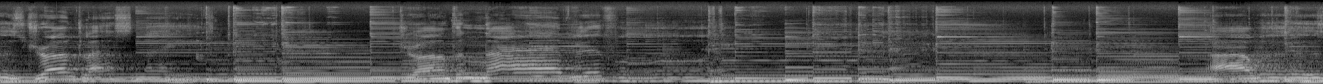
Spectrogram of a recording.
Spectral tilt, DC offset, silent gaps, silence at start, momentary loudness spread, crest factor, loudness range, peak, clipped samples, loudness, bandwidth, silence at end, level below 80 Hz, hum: -4 dB/octave; under 0.1%; none; 0 s; 6 LU; 18 dB; 2 LU; -4 dBFS; under 0.1%; -20 LUFS; over 20 kHz; 0 s; -62 dBFS; none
